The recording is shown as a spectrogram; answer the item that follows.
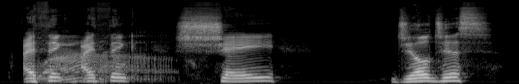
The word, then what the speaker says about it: Gilgeous: think I think Shea gildges because there's no R in there I'm trying to pronounce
